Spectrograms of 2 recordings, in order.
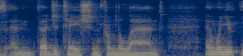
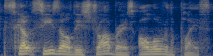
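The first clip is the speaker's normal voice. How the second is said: ordinary talk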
